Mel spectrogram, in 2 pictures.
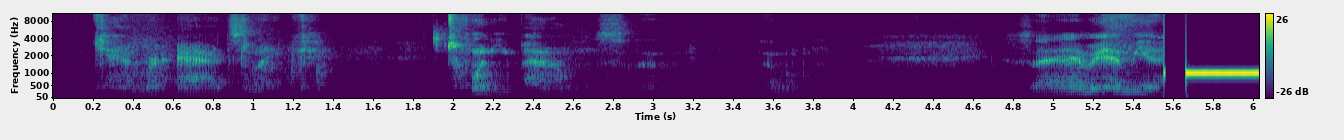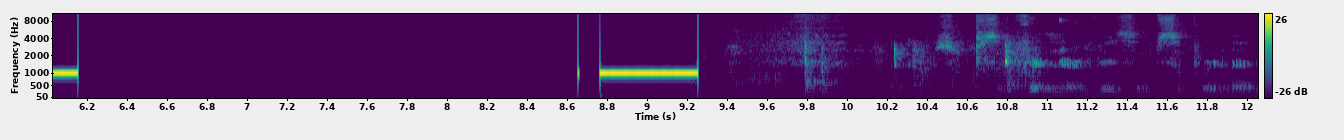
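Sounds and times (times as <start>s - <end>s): single-pitched test tone beep: 5.6s - 6.2s, 8.7s - 9.3s.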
